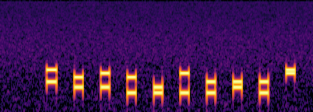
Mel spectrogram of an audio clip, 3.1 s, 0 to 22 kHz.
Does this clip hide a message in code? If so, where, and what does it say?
Yes: multi-frequency trunk signalling (R1, as on North American trunks) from 0.5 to 2.9 s, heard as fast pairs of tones, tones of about 90 ms. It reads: KP 58417232 ST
